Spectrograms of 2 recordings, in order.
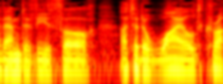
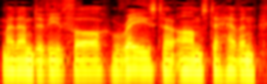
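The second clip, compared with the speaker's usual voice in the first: usual speaking voice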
